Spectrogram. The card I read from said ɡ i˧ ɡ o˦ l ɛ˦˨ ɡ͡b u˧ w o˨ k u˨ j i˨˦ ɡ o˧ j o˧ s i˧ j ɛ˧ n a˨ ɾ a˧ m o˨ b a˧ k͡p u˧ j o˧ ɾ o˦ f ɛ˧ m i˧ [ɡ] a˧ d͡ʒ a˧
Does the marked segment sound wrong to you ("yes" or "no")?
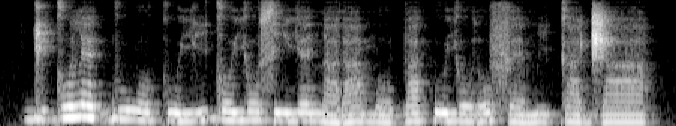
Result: yes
